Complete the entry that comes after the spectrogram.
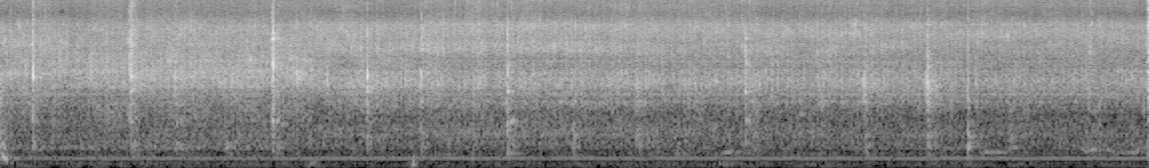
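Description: Chicken pieces frying in hot oil in a pan: a steady sizzle with scattered sharp pops. A steady low hum runs underneath.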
